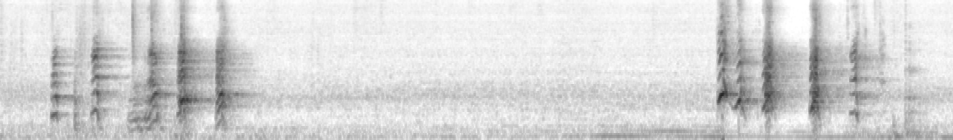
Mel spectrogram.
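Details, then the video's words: Two-month-old Siberian Husky puppy tasting lemon for the first time: two rapid runs of high yappy barks, about five each, separated by a few seconds of near silence with faint low background rumble. "CUTE SIBERIAN HUSKY PUPPY TASTES LEMON | FUNNY REACTION"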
